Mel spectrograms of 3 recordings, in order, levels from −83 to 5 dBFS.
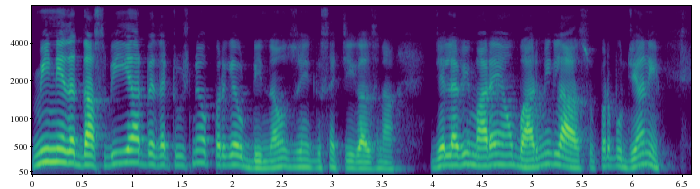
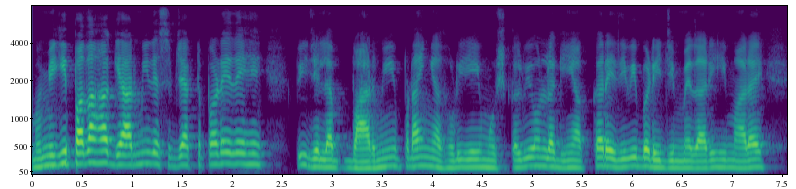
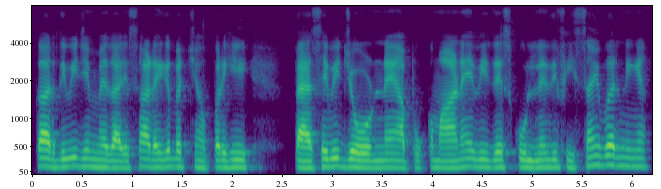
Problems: none marked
